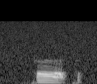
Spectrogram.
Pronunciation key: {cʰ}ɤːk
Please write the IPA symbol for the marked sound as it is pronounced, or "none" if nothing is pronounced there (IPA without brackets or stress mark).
k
